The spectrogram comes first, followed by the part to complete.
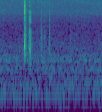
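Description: Near silence broken by a quick pair of sharp clicks about half a second in, then two or three faint ticks, as from a computer keyboard or mouse being used.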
